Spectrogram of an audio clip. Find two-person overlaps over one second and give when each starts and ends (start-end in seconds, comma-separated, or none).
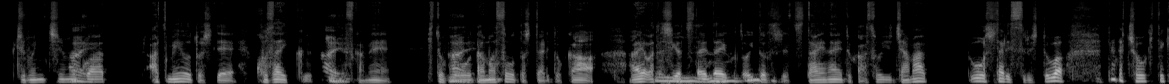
6.5-7.7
